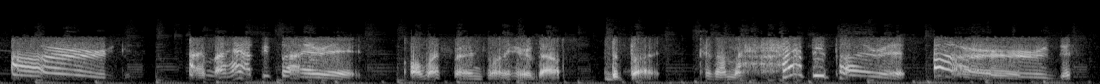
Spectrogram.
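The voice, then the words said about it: Drunken pirate character voice. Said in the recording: “Talk Like a Drunk Pirate Day”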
